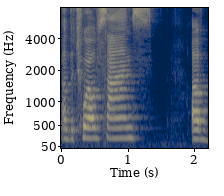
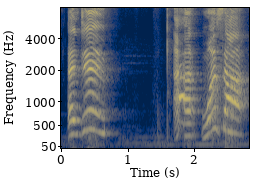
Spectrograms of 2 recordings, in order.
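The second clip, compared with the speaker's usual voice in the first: ordinary talk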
